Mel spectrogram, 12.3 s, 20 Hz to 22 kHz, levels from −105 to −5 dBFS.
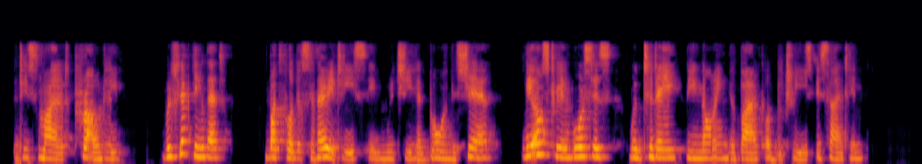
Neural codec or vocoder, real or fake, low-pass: codec, 16 kHz in and 24 kHz out, 0.6 kbps, FireRedTTS-2 codec; fake; 7.2 kHz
